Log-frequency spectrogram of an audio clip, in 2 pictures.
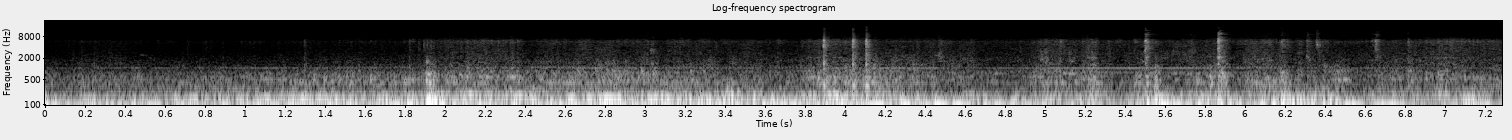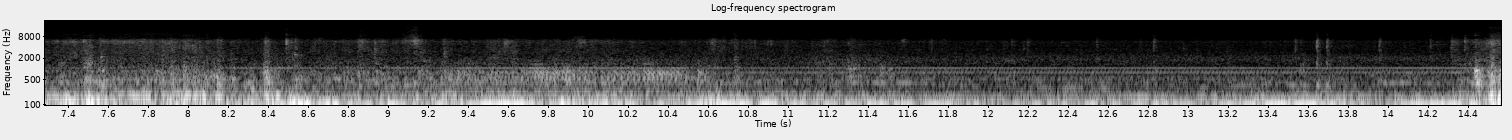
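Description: A heavy truck engine rumbles steadily from inside the cab.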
